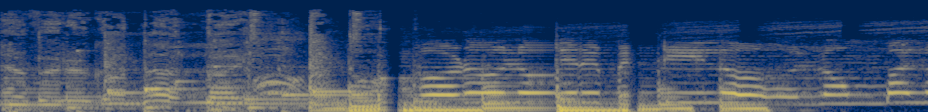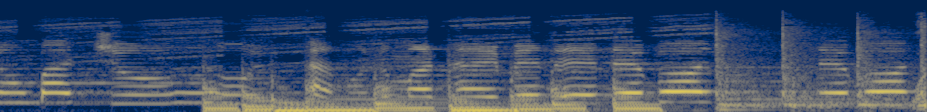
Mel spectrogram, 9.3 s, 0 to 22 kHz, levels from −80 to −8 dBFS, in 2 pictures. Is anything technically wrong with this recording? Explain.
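Yes. Three bursts of packet loss occur, at 1.93 to 2.03 s, 2.66 to 2.81 s and 3.14 to 3.22 s. Audio arrived too late or not at all, so the receiver stretched and faded the last sound for 66, 122 and 52 ms, then jumped ahead, skipping 60, 120 and 60 ms.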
